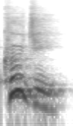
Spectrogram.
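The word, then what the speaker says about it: Kökçü: ozil's this guy um oh is it kuju no seriously that's how you say his name he's um quite a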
